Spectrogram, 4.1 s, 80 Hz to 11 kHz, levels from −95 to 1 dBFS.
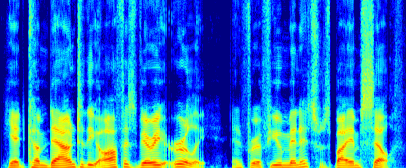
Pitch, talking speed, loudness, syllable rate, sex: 140 Hz, 250 wpm, -18 LUFS, 6.5 syllables/s, male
